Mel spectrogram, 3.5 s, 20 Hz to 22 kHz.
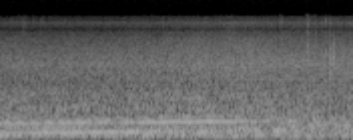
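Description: An Audi B9 S4 fitted with an upgraded intercooler pulls hard on a road performance run, its engine note a steady loud drone climbing in pitch as it accelerates through the gears.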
